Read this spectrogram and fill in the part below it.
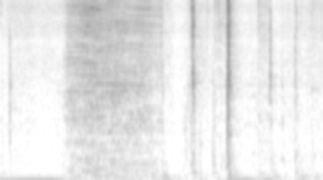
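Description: A paper trimmer cuts an inch off a sheet of card stock to make a card pocket, giving a soft rasping slide followed by a couple of quiet clicks, heard close with no talk.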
